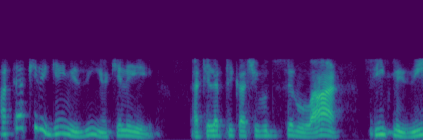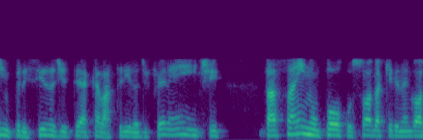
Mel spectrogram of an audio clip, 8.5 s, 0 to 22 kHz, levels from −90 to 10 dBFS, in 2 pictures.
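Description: From start to finish the speech passes through the AMR narrowband mobile codec, with plainly audible damage: a buzzy, synthetic quality that points to a low AMR-NB mode near 7.4 kbps. The 8 kHz sampling leaves nothing above 4 kHz, so a spectrogram shows a hard, flat ceiling at 4 kHz.

From 1.80 to 1.90 s, and again from 6.70 to 6.82 s, AMR comfort noise replaces the real signal for about 100 ms and 120 ms. The encoder treated these moments as silence and stopped sending speech frames, so the decoder generated synthetic noise from a coarse level and spectral description. It sounds like a brief, smooth, steady hiss that switches in and out. A spectrogram shows evenly textured blocks with sharp edges, and the waveform shows a uniform low-level band.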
